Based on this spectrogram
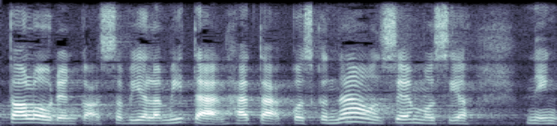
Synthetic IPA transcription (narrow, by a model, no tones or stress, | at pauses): t̪ɑloudeŋkɑ̰nsːɑʋielæmit̪æːnhæt̪æːkkoskɑnæːonsemːosiɑ | niːŋ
